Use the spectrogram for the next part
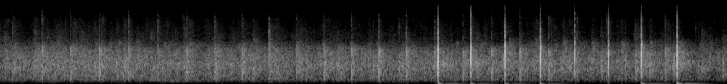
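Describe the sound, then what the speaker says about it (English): Audience applause at a student awards program, a soft continuous patter of clapping with a few sharp, nearby hand claps standing out in a regular rhythm toward the end. "Let's give everybody a round of applause."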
